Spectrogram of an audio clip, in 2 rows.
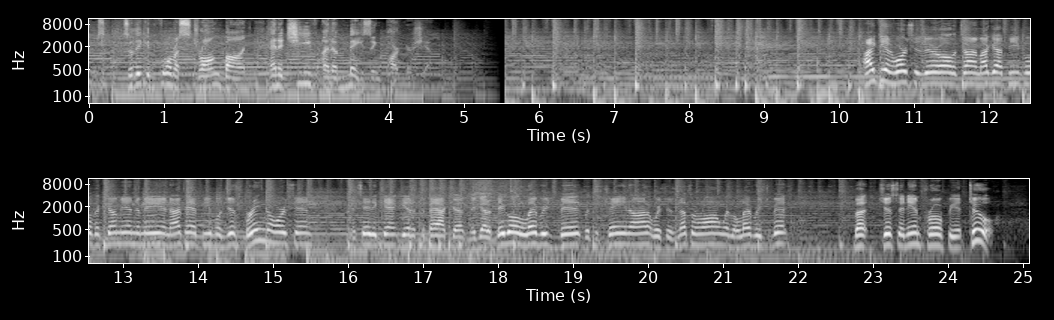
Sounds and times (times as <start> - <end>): Speech: 0.0 - 4.6, 10.3 - 21.9, 22.8 - 24.6
Music: 0.0 - 25.0.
